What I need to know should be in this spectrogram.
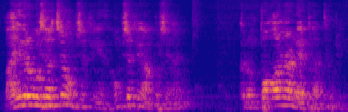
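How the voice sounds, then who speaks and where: Male pastor, sermon, joking and animated, lively pitch, distant roomy recording. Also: racing. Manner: animated, humorous, asks the crowd questions. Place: large room at a retreat. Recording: echoey room from far off.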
